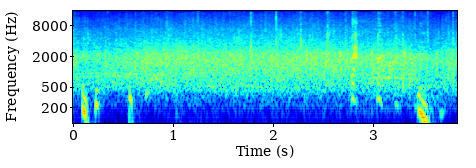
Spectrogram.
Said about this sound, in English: Look at her. She clapped to make sure he heard all that.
